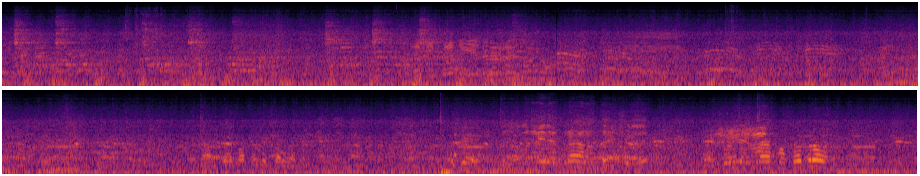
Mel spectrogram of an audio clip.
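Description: Crowd of people shouting and talking over one another, the voices getting louder near the end, over a steady low rumble of street and vehicle noise. A single sharp knock comes about two-thirds of the way through.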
